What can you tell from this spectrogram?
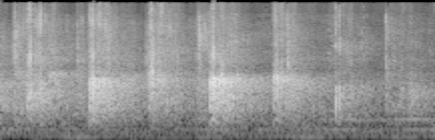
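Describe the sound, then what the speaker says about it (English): Sparse, scattered clapping from a small audience at a Mother's Day event, a handful of separate claps spaced unevenly over about two seconds. "Big round of applause to the Bangalore team"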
